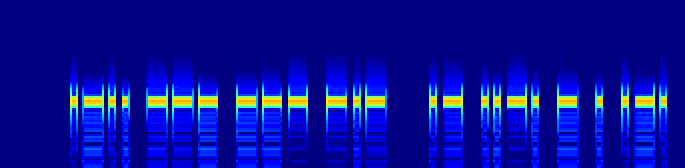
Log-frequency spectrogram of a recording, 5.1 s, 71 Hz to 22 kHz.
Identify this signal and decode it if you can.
Morse code, heard as a keyed tone, about 25 wpm, 700 Hz. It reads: LOOK AFTER
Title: Sentences from Top 1600 Words 25wpm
